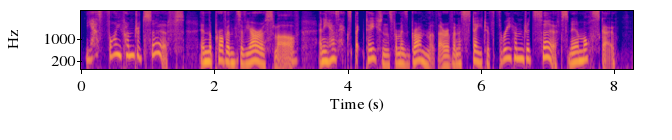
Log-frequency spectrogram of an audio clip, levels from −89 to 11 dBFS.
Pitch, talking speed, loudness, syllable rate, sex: 210 Hz, 190 wpm, -19 LUFS, 5.4 syllables/s, female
